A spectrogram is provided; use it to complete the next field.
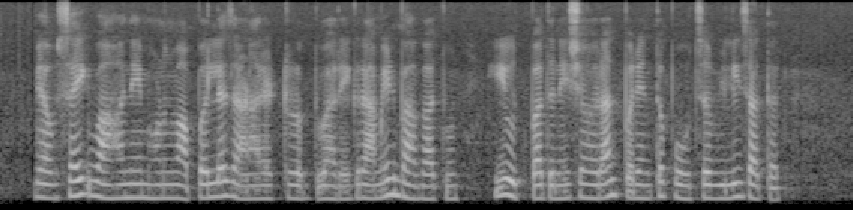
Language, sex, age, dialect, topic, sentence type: Marathi, female, 41-45, Standard Marathi, agriculture, statement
